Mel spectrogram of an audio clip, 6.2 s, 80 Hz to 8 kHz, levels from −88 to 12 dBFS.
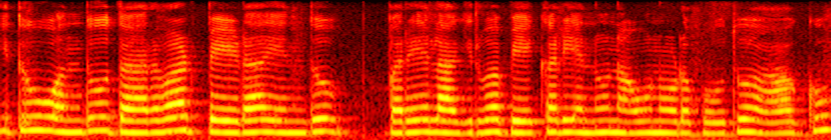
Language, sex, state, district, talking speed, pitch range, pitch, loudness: Kannada, female, Karnataka, Dharwad, 115 wpm, 240-260 Hz, 250 Hz, -15 LUFS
